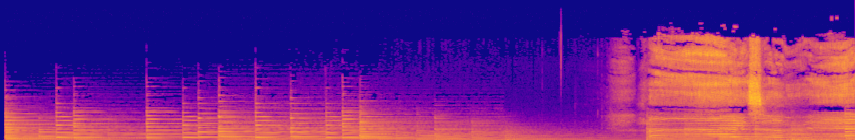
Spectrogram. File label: Ten, choir; Presence op het Malieveld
